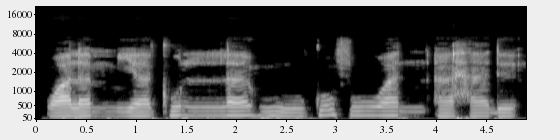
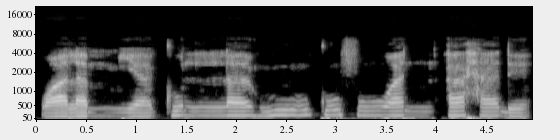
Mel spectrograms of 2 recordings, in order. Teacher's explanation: Idgham bila gunnah, jadi suara nun masuk ke dalam lam tanpa gunnah, tanpa dengung.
